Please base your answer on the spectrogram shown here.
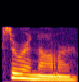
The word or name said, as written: Surinamer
